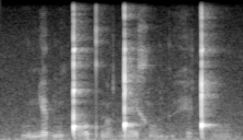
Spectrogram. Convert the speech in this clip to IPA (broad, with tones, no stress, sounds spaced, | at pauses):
u˩ ɲ ɛ˧˥˧ b ũ˩ ǃ ɔ˧˥˧ kʷʼ ɑ̃˩ ŋ͡ǃ ɛ˧˥˧ x ɔ̃˩ b ʉ˩ h ɛ˩ ǃʰ ɔ̃˩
